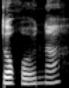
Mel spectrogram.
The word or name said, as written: toqo na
